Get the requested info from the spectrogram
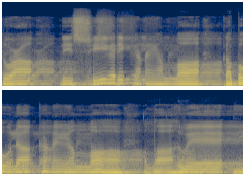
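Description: A man's voice chanting Arabic-Malayalam supplications to Allah (a dua) into a microphone, in a melodic intonation of long held notes with brief breaks.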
